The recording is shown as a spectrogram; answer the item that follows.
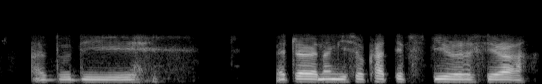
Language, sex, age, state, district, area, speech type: Manipuri, male, 18-30, Manipur, Chandel, rural, conversation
